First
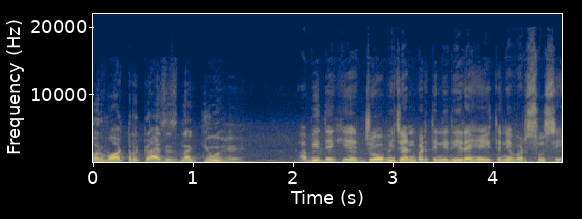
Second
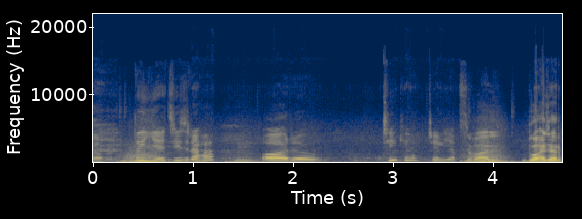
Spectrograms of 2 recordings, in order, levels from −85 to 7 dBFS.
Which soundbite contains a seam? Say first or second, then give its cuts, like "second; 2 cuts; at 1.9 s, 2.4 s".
second; 1 cut; at 3.7 s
